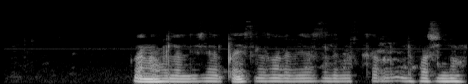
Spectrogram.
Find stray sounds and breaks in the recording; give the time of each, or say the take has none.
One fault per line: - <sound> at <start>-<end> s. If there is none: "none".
none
